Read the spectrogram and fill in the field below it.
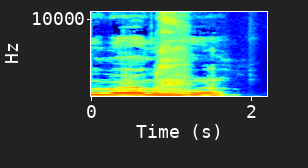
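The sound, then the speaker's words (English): A single drawn-out, eerie whale-like call from a space whale in Star Trek Discovery, a steady moaning tone rich in overtones with a brief rough swell in the middle, heard alone and trailing off after about two seconds. “Also, space whales.”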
